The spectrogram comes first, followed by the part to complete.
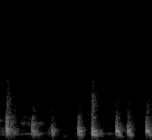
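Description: Whiteboard marker working on a whiteboard: about eight short, faint strokes and dabs in quick succession as letters and dots are put down.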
